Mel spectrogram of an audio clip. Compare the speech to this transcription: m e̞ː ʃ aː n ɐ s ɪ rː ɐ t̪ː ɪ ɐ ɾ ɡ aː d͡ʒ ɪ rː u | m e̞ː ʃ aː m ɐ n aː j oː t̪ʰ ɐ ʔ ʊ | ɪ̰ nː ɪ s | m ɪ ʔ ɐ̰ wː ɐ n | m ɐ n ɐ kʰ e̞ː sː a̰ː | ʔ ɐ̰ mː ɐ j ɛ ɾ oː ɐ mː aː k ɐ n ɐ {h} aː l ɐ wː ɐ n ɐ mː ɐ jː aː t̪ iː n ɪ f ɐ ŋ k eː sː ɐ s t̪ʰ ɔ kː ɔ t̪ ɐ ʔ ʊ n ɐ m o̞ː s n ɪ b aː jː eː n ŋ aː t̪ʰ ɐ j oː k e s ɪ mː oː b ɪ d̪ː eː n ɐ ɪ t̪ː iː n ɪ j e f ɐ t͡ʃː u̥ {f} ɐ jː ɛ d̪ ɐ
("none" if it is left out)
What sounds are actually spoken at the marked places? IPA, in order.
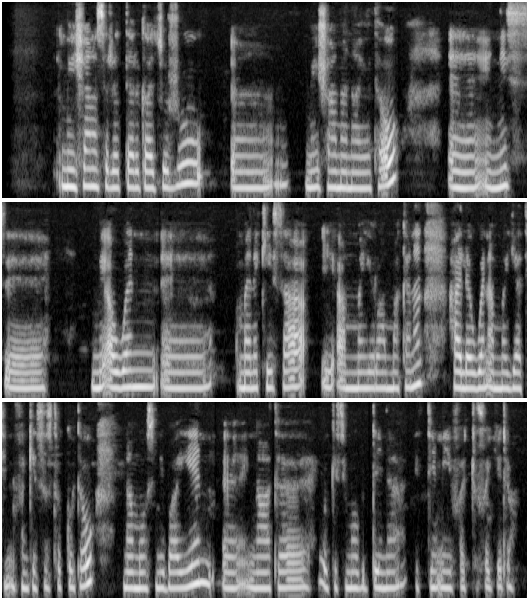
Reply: h, f

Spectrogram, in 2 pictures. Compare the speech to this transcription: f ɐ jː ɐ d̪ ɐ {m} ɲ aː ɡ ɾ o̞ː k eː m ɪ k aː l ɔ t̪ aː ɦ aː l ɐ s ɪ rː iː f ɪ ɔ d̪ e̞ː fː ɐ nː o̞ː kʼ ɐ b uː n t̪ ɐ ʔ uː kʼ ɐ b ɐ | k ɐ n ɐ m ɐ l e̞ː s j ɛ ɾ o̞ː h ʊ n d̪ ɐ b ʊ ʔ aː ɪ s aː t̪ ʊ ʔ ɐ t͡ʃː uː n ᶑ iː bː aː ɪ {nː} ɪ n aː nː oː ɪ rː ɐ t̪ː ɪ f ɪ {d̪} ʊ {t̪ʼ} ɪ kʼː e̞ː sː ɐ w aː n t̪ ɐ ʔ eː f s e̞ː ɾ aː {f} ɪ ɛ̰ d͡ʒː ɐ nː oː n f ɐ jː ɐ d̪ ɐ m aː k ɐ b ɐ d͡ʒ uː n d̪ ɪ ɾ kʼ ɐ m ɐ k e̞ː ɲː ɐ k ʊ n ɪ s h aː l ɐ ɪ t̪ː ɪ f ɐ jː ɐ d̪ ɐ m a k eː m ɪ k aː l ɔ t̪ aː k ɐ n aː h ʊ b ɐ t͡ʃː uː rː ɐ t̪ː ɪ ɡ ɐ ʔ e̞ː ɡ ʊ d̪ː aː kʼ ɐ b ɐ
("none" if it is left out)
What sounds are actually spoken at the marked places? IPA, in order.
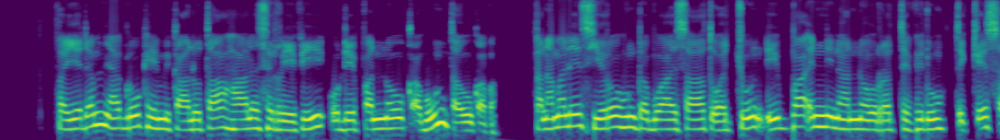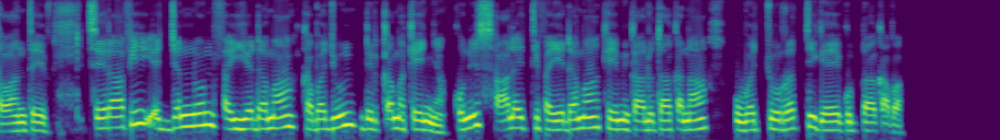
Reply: m, nː, d̪, t̪ʼ, f

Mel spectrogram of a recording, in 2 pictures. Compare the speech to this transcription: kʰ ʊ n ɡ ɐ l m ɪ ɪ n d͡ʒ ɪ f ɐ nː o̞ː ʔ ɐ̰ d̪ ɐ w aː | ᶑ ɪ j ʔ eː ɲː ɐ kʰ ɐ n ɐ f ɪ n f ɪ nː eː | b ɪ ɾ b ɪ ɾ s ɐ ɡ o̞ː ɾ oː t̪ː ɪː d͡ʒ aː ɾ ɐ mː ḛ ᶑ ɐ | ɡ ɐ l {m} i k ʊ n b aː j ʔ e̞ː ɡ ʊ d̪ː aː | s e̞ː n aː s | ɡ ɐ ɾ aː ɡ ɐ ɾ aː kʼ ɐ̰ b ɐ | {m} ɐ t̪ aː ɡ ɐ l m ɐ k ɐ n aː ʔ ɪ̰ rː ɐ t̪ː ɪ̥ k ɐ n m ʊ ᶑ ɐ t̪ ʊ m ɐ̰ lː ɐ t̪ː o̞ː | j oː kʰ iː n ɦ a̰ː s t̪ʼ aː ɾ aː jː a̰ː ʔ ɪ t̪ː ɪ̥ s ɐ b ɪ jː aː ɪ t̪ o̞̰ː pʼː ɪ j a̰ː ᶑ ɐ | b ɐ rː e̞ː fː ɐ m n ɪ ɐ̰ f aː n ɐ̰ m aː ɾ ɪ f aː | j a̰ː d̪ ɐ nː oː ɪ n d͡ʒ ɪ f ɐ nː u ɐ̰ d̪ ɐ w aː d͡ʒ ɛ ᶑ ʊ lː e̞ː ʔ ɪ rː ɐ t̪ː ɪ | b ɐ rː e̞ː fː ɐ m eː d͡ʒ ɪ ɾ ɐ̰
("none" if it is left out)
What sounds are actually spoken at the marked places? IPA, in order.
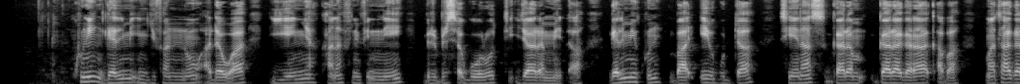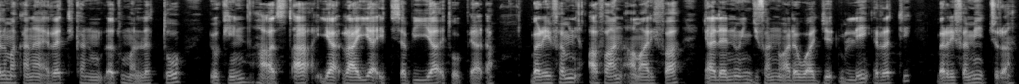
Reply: m, m

